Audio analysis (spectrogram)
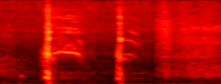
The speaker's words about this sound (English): I can't even say it without coughing.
